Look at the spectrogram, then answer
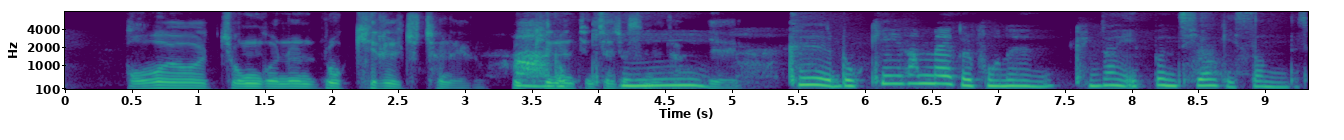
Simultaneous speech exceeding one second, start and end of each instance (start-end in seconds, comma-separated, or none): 3.4-4.9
